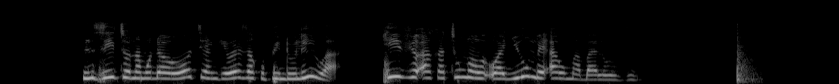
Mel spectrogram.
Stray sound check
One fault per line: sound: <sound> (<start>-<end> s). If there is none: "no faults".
sound: thud (7.4-7.6 s)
